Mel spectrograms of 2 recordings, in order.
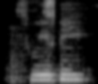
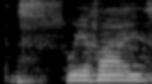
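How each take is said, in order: First: The middle consonant is a b sound. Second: The middle consonant is a v sound.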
